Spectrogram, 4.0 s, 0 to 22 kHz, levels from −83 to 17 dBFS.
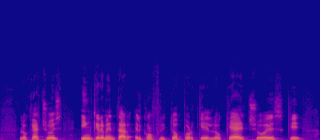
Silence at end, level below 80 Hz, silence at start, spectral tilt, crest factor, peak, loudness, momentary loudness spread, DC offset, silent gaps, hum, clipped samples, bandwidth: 0.2 s; -52 dBFS; 0.25 s; -6.5 dB/octave; 22 dB; -8 dBFS; -29 LUFS; 8 LU; under 0.1%; none; none; under 0.1%; 12 kHz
